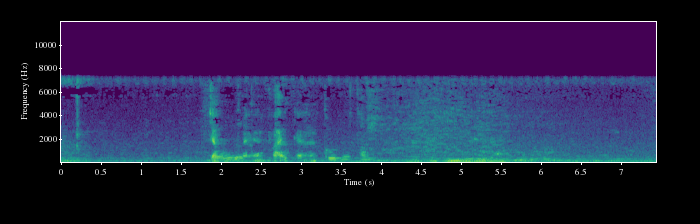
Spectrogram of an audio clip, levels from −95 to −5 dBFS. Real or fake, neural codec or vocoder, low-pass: real; none; 7.2 kHz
